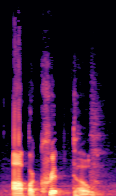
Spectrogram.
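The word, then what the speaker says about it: apokrypto (ἀποκρύπτω): That word hidden is the Greek word apokrypto. Apokrypto. It kind of sounds like the word cryptic, doesn't it?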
